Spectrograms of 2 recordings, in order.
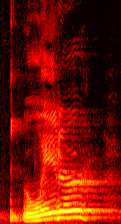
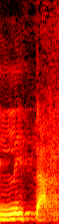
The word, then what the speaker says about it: later: apprendre l'anglais that ler later vous voyez comment j'ai prononcé ça j'ai pas dit l'état l'état ce n'est pas l'état c'est later ler later later c'est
